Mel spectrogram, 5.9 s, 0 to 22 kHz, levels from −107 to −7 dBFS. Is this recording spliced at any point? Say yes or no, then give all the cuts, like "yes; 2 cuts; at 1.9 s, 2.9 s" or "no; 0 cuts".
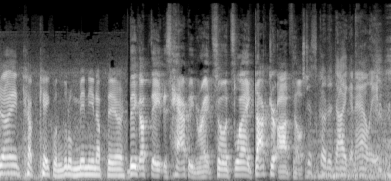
yes; 2 cuts; at 1.9 s, 4.5 s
